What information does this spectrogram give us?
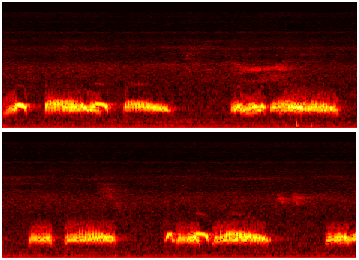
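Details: Decoy spotted dove from the Riau Islands, Indonesia, used after its moult to lure wild doves; repeated phrases of rough, mid-pitched coos, each phrase two to three notes with short gaps.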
